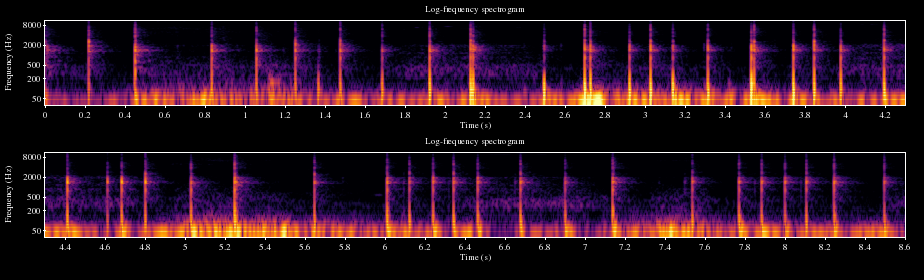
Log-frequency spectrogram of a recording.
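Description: Fingernails tap and scratch the surface of a small purple silicone facial cleansing brush pad cupped in both hands. Quick, sharp clicky taps come in a steady, uneven stream, each with a soft low thump and almost no ring. Light scratchy rustling fills the gaps between them.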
